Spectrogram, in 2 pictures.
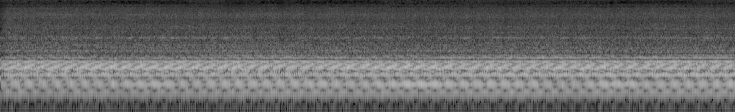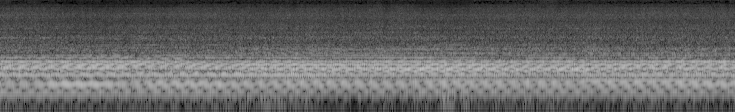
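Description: A small portable air compressor running steadily, with a spray gun hissing as it sprays melamine wood polish onto wood.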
